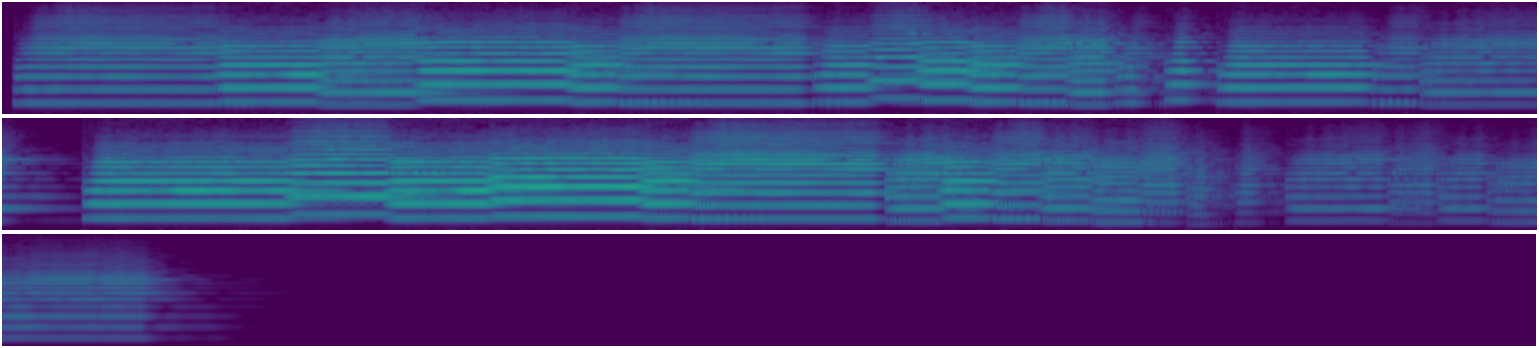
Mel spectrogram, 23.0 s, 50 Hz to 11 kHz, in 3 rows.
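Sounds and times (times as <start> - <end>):
trumpet playing an etude: 0.1 - 16.5.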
